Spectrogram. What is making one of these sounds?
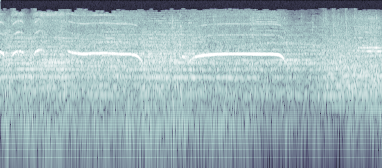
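A referee blows a whistle in long blasts.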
